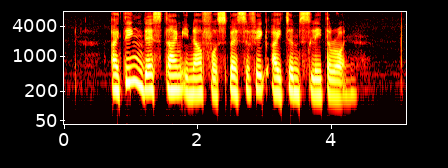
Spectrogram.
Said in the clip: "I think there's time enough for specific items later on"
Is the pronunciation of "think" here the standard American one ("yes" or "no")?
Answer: no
